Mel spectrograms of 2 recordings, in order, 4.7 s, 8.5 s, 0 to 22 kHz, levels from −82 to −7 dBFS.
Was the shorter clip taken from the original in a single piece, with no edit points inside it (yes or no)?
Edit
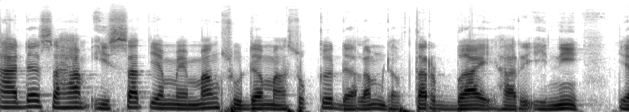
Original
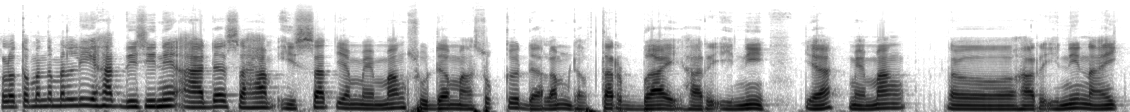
yes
